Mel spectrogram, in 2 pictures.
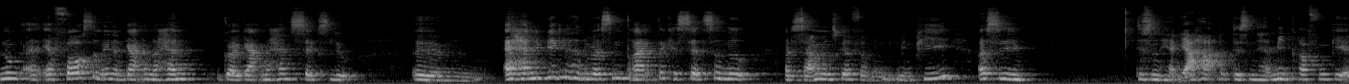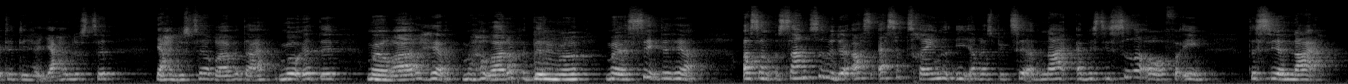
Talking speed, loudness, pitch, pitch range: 250 wpm, -29 LUFS, 245 Hz, 230-260 Hz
